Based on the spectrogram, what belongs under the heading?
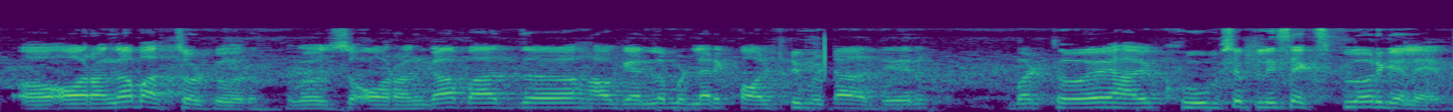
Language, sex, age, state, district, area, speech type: Goan Konkani, male, 18-30, Goa, Quepem, rural, spontaneous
